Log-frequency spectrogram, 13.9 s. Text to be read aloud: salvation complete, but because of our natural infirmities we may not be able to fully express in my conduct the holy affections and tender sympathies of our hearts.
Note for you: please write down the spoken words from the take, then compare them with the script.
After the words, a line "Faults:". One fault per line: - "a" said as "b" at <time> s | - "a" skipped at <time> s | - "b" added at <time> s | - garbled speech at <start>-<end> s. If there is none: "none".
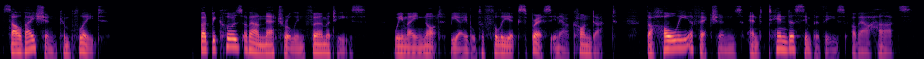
salvation complete, but because of our natural infirmities we may not be able to fully express in our conduct the holy affections and tender sympathies of our hearts.
Faults:
- "my" said as "our" at 8.4 s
